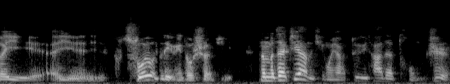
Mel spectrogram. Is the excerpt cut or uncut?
uncut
